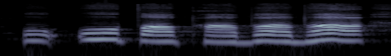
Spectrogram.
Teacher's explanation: ओष्ठ, दोनों ओठों से उ, प, फ, ब, भ।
